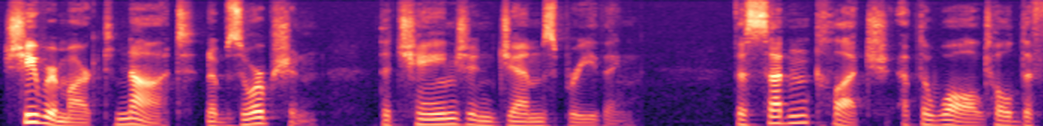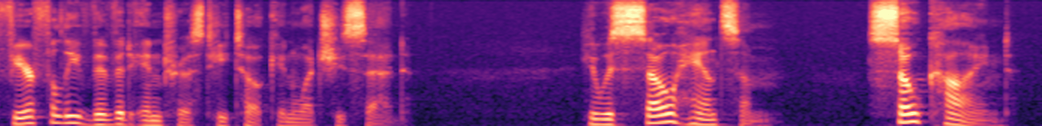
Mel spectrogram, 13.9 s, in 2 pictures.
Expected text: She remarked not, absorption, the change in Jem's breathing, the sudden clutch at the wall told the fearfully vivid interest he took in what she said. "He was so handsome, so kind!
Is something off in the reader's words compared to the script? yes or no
no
